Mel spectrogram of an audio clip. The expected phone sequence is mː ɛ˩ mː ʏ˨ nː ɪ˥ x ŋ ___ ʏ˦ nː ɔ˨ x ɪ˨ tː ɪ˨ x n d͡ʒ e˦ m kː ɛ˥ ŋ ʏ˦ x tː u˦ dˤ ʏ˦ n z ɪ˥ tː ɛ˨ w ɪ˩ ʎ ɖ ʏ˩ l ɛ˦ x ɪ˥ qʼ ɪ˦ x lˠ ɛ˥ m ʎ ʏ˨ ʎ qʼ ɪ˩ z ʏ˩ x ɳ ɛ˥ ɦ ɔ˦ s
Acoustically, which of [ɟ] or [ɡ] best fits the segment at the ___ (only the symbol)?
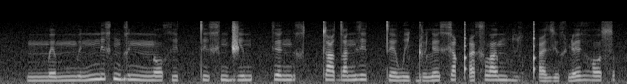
ɡ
